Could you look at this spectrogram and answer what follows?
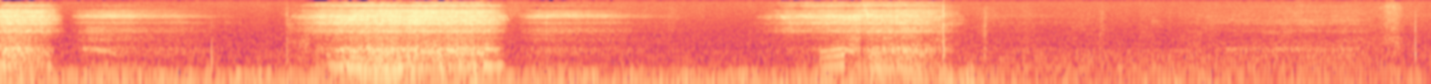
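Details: Man asleep after a long day's work, snoring very loudly; snoring.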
